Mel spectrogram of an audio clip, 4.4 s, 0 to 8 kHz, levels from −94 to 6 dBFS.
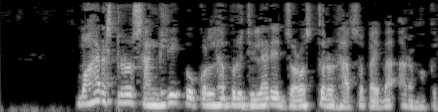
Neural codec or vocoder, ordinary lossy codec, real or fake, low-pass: none; none; real; 7.2 kHz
